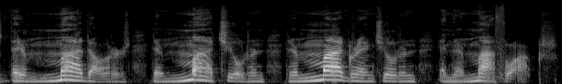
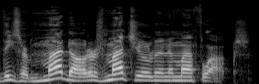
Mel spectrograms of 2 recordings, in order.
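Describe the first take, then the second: First: Slow, leaning hard on each "my"; possessive stress. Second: Louder, higher, hitting each "my"; loud claim. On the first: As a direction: stress "my" slowly, one claim at a time. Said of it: "he looks and says". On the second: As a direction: shout the claim, stressing "my". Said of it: "He said". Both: Acted.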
